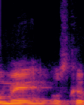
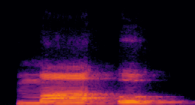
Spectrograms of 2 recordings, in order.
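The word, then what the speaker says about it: ماءُ: उ this is मा माओ नहीं बोलेंगे खोया हो जाएगा माओ खाई वो हलवे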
